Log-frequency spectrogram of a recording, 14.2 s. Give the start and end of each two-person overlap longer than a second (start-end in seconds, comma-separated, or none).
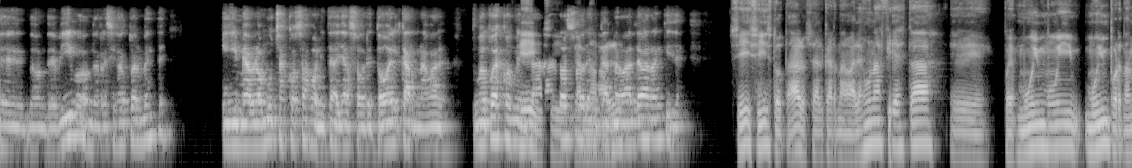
6.5-7.9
